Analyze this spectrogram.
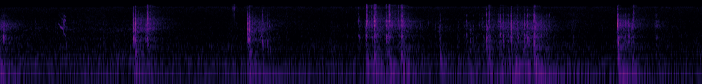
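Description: Faint typing on a computer keyboard: single key clicks and short irregular runs of keystrokes.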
